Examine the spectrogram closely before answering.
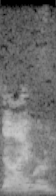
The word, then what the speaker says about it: Diemer: It's pronounced Diemer, DEIMERKURT.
